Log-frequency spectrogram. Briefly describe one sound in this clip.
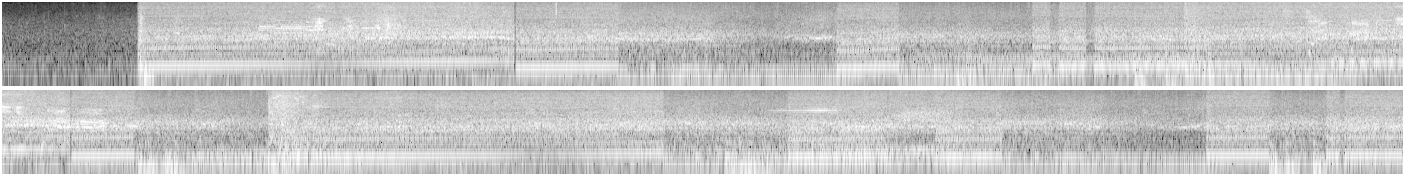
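A car engine roars and revs up through its gears.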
